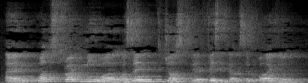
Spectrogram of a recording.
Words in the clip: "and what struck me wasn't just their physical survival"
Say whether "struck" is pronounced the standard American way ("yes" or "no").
yes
